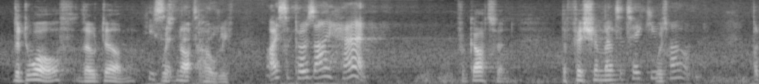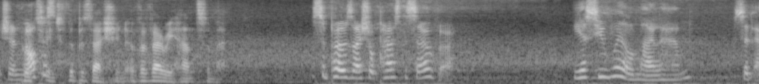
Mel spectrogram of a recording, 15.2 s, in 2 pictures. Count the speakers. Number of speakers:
2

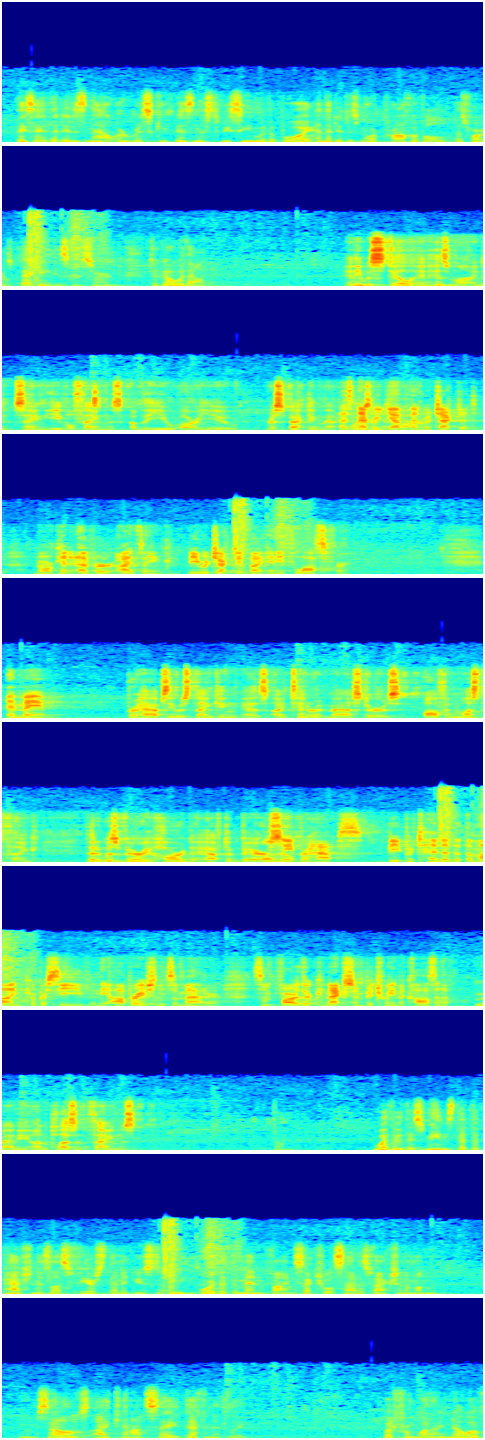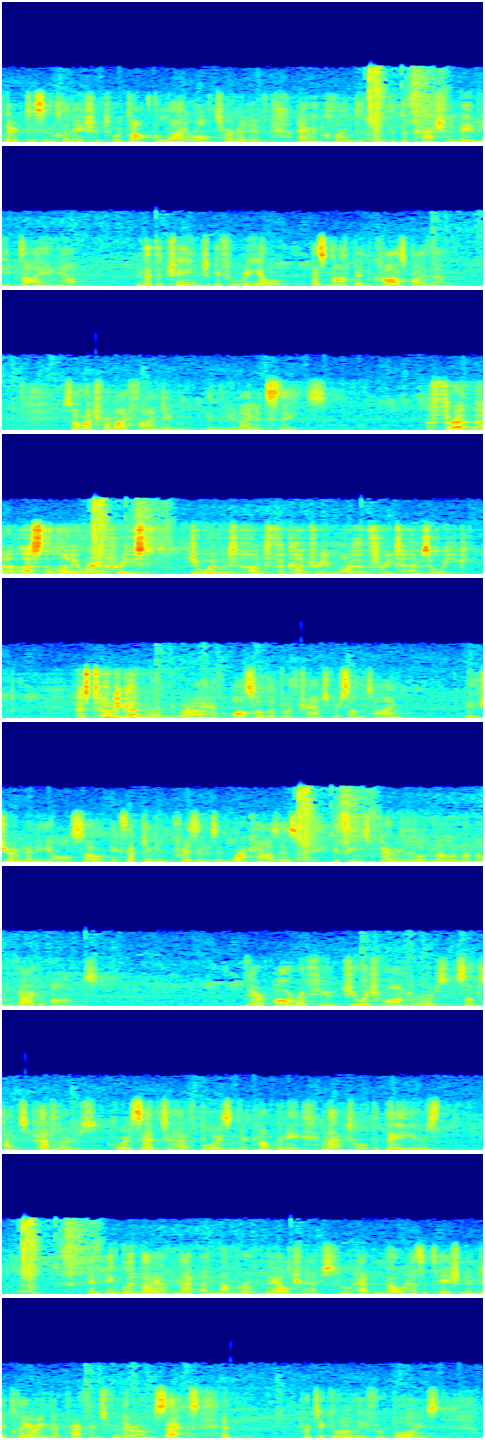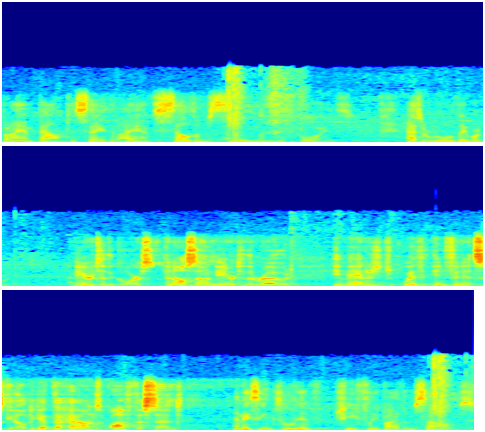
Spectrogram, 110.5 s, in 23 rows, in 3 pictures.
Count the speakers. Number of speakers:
3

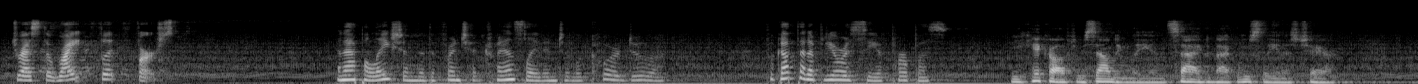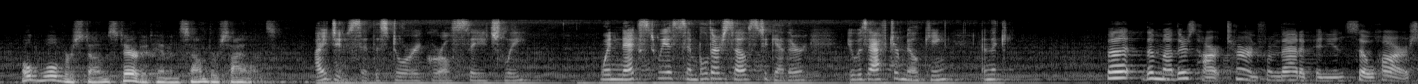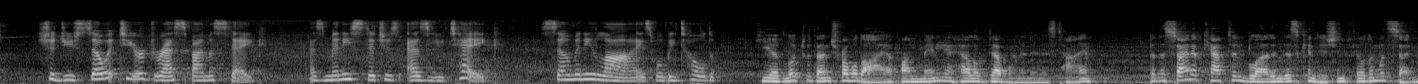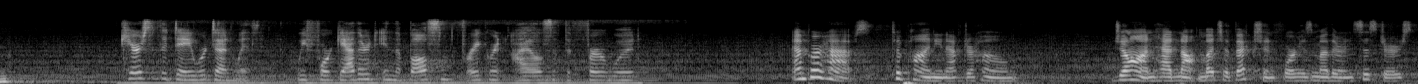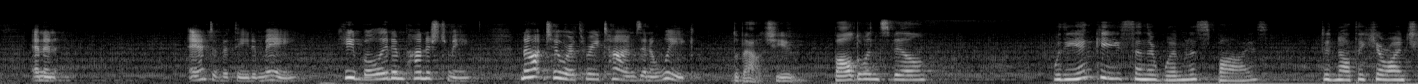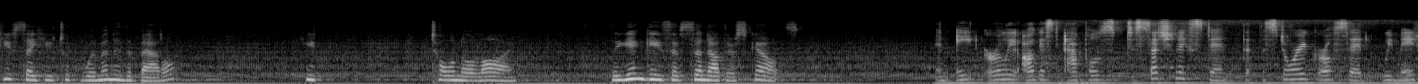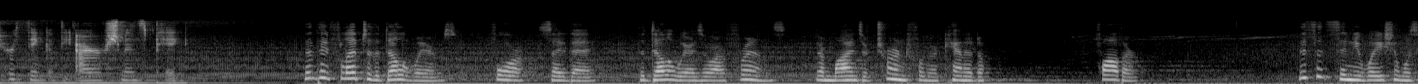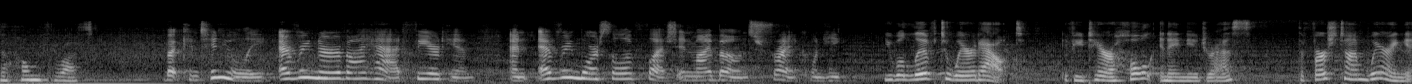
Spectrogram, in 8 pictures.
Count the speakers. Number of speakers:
5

